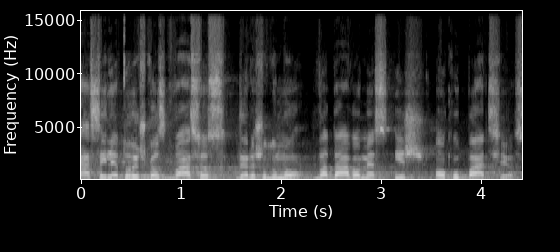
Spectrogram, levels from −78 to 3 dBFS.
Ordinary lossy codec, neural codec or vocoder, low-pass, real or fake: Opus, 24 kbps; none; 14.4 kHz; real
